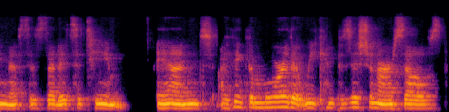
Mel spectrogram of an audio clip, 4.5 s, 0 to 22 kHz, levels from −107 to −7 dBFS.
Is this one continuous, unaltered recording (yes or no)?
yes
